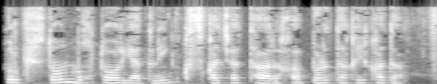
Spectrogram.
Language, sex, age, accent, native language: Uzbek, female, 18-24, Buxoro, Uzbek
